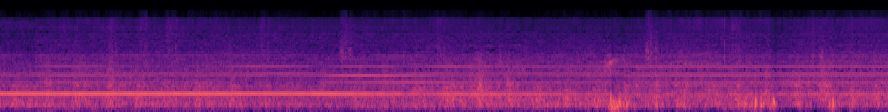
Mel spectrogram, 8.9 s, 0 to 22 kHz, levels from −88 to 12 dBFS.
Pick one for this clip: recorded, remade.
recorded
